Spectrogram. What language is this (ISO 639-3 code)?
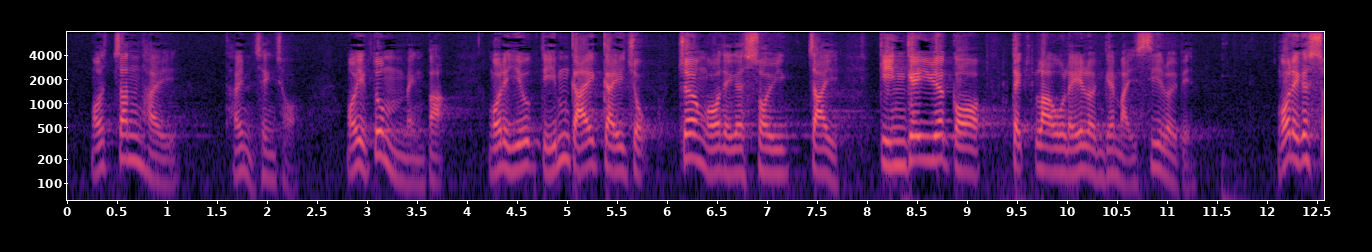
yue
